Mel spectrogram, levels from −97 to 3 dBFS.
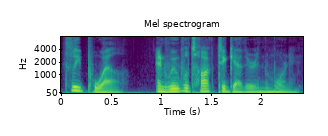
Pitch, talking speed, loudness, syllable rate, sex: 110 Hz, 245 wpm, -18 LUFS, 6.2 syllables/s, male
